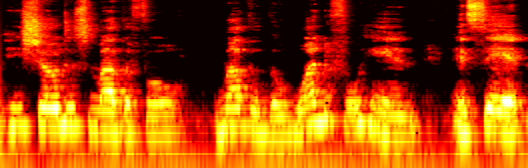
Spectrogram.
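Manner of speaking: plain reading voice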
